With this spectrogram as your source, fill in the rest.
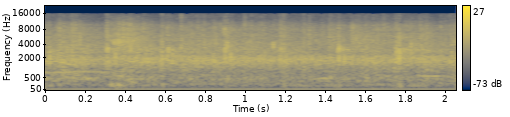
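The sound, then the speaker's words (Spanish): A crowd of many people applauds to God during a talk on faith. The applause is a dense, even wash of overlapping hand claps that holds at a fairly constant level for the whole two seconds, with no speech over it. “porque no le hace un aplauso a Dios si lo entiendes?”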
